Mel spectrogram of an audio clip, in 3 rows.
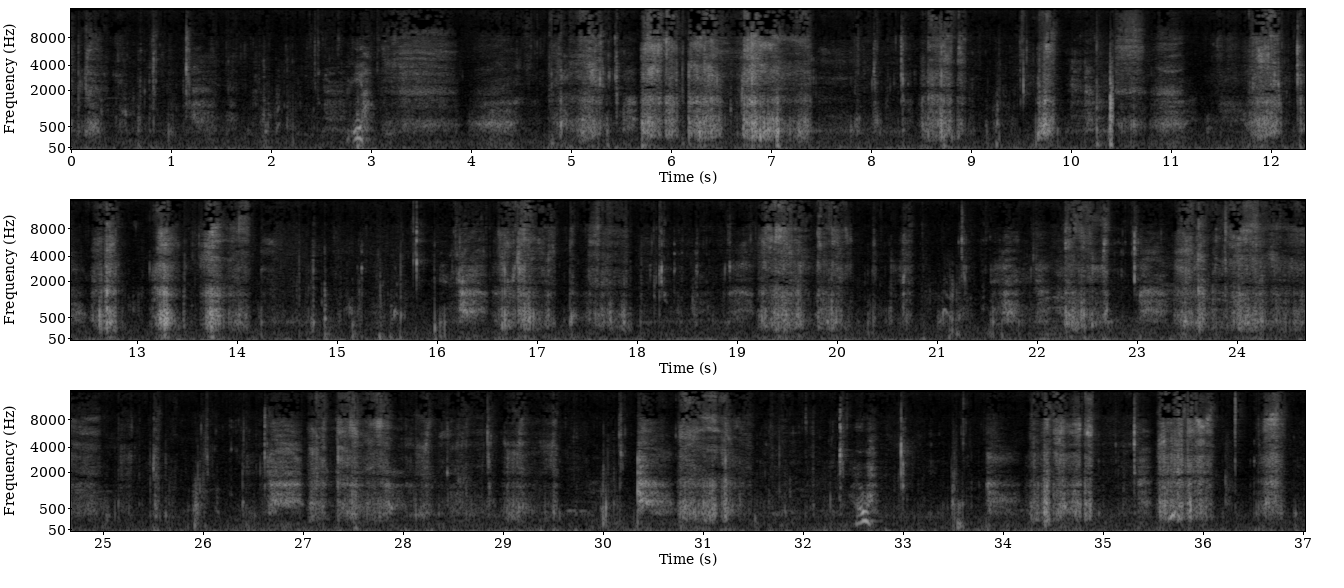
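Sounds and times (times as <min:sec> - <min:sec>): wet chewing and smacking: 0:00.0 - 0:03.1, 0:04.4 - 0:10.5, 0:11.4 - 0:37.0.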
